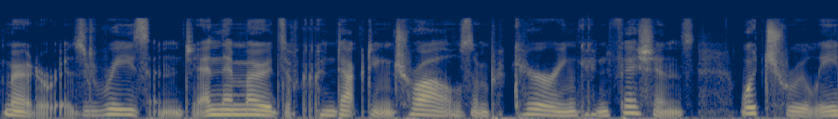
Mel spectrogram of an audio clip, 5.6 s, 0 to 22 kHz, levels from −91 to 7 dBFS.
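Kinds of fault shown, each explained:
Repeated buffer: at 0.6, 2.04 and 3.92 s, late audio made the device replay its last 40 ms piece once, twice, once, as hard-joined stutters.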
